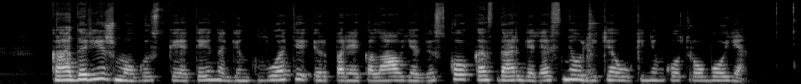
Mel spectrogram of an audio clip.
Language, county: Lithuanian, Marijampolė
